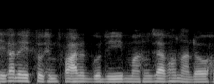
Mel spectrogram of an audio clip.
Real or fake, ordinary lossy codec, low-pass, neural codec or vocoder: fake; AAC, 32 kbps; 5.4 kHz; codec, 16 kHz in and 24 kHz out, 0.8 kbps, FocalCodec, streaming, 65536 codes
